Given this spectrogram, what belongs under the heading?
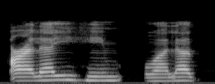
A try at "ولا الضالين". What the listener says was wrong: Make your da a bit more heavy. ولا الضالين.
